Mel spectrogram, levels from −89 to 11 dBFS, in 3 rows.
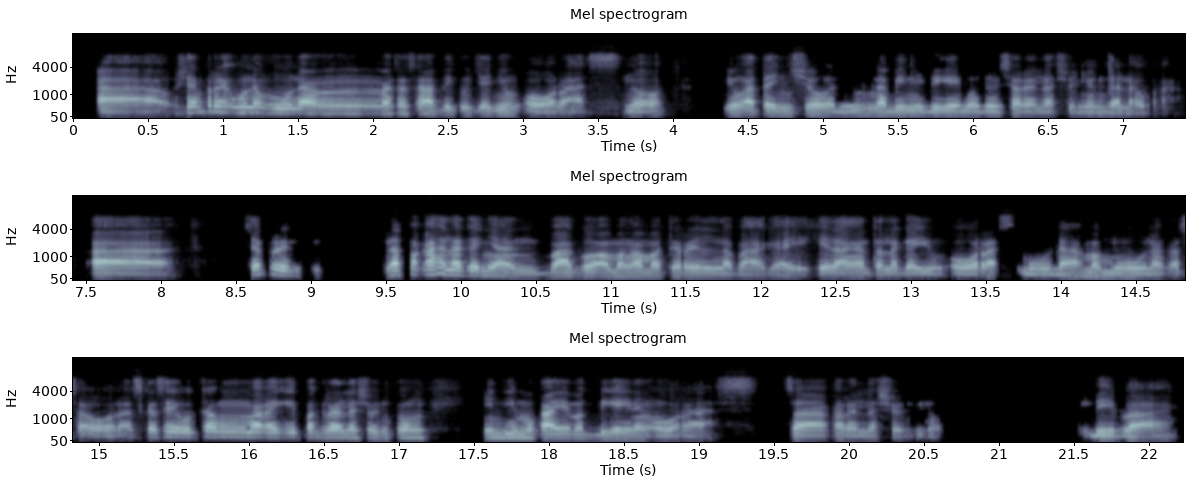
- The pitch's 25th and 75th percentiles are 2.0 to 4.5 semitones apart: No, average, 5.0 semitones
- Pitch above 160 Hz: No, low, 115 Hz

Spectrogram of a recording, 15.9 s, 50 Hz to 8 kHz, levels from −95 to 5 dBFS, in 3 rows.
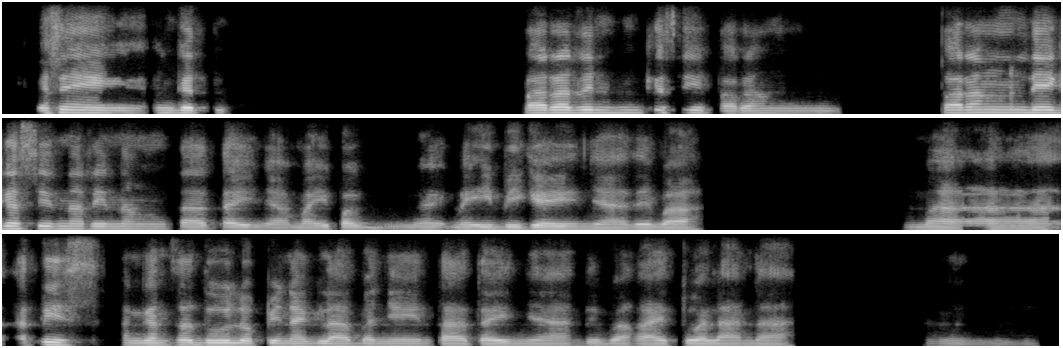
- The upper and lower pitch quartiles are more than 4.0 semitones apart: Yes, average, 5.0 semitones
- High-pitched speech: No, medium, 145 Hz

